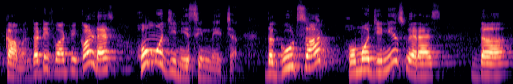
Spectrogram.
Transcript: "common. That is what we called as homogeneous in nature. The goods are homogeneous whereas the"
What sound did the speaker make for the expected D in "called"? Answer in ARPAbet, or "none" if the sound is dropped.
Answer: D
